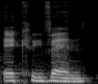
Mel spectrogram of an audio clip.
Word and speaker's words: écrivaine: Or écrivaine. Changes the pronunciation, okay? As well as the spelling.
